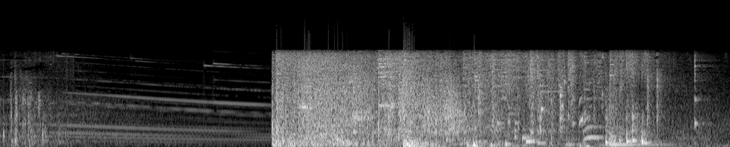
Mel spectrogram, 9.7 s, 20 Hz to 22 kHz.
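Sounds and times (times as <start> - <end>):
thin rising whine: 0.0 - 5.0
crackling debris: 3.6 - 8.9.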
